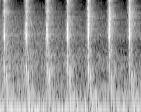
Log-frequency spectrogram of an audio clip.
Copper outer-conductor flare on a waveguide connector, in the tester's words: you should hear the difference between like a thud and a hollow sound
